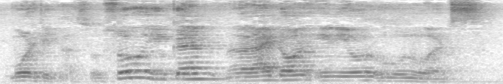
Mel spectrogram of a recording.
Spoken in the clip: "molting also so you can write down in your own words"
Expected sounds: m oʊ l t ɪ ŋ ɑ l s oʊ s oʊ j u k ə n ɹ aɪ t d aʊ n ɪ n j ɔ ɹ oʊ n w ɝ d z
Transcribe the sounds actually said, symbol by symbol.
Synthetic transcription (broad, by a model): m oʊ l t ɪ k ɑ s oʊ s oʊ j u k ə n ɹ aɪ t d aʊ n ɪ n j ɔ ɹ oʊ n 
